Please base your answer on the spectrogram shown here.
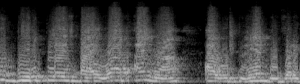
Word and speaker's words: Anua: Then I told the chief, I told the king that, but we used to hear the word Anuak, so why were you not telling us earlier it is Anua?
